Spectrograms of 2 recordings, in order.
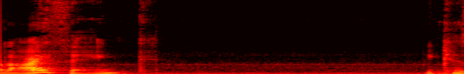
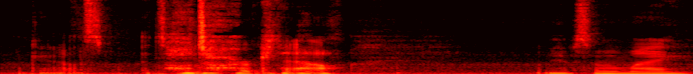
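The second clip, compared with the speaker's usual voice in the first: whisper; 2 semitones lower, 6 dB quieter, faster than usual. Real, not acted. Whispering to camera as lights drop.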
